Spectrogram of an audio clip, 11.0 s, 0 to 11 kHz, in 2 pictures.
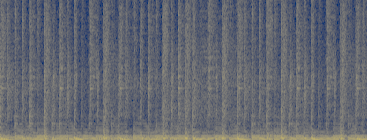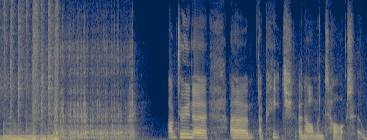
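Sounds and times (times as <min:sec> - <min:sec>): background music with steady beat: 0:00.0 - 0:06.4
faint background noise: 0:07.6 - 0:11.0.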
